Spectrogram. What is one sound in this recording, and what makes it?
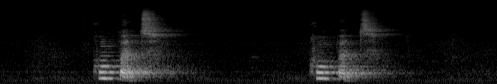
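A woman close by says a single word slowly and clearly, twice.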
